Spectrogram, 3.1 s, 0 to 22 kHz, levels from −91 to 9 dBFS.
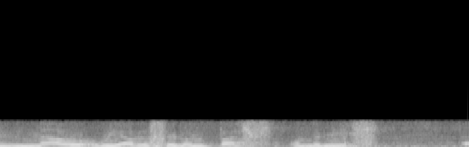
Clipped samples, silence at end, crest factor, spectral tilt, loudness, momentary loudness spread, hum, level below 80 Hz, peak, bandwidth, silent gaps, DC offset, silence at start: under 0.1%; 0 s; 10 dB; -11 dB/octave; -11 LUFS; 11 LU; none; -36 dBFS; -2 dBFS; 4 kHz; none; 0.6%; 0 s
